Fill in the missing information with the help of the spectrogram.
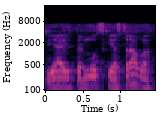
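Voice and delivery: normal talking voice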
